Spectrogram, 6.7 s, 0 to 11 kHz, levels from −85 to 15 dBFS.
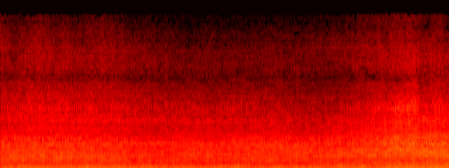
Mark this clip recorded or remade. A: remade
